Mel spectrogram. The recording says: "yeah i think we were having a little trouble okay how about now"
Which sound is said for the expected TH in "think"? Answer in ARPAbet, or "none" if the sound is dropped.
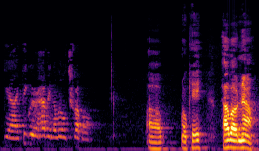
TH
